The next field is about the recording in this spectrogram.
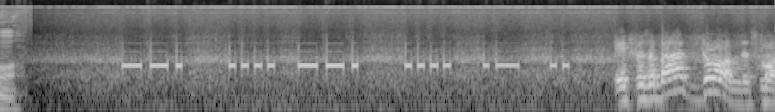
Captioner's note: morse code beeps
